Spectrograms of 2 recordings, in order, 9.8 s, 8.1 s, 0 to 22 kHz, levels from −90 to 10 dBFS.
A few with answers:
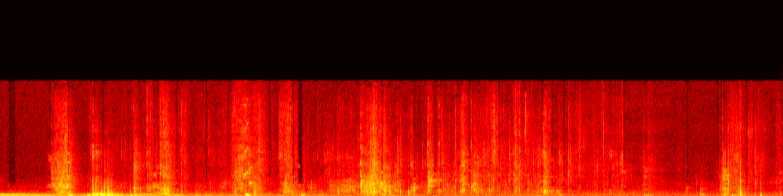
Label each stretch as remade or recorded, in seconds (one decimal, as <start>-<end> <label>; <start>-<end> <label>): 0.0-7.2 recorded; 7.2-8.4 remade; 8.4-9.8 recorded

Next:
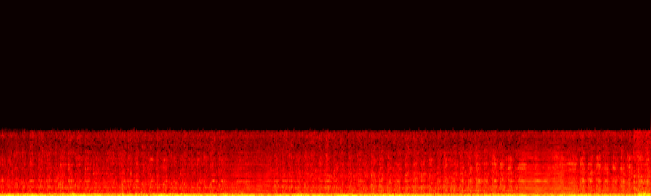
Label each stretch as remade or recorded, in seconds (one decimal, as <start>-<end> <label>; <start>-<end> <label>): 0.0-2.8 recorded; 2.8-3.4 remade; 3.4-6.5 recorded; 6.5-7.2 remade; 7.2-8.1 recorded

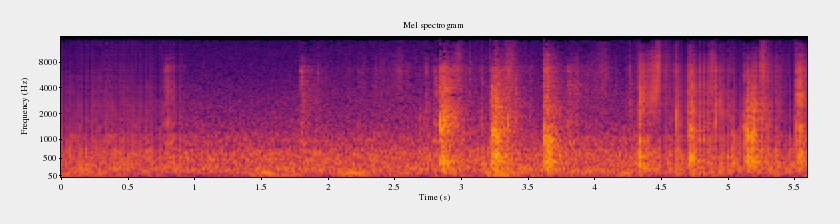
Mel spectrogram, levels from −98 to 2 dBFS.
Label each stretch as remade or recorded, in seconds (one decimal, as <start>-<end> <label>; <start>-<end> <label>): 0.0-0.9 remade; 0.9-4.3 recorded; 4.3-5.6 remade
